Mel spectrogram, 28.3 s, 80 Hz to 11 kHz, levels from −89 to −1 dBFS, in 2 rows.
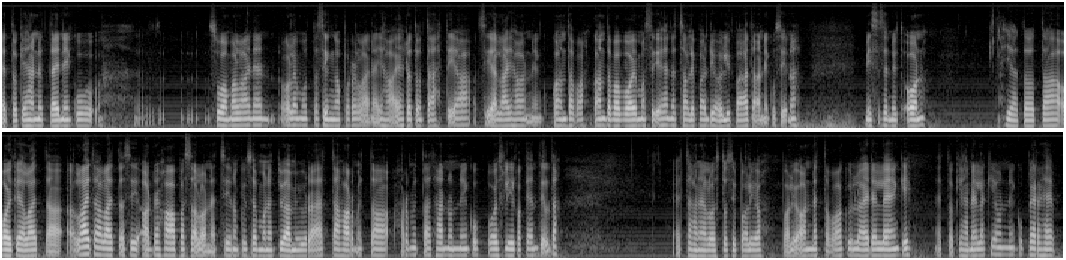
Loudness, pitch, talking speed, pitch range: -26 LUFS, 155 Hz, 145 wpm, 150-160 Hz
